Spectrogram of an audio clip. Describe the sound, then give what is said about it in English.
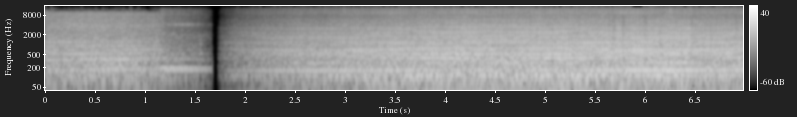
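A Cadillac DPi-V.R prototype race car crosses the start-finish line of a tri-oval at about 198 mph in a 24-hour endurance race, its engine a loud, dense roar that cuts out briefly, then swells again and holds steady. “we're going to come up to the tri-oval much faster this time, and Wayne Taylor Racing's defending Rolex 24 Cadillac DPI VR coming across the start finish line 198 miles an hour”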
